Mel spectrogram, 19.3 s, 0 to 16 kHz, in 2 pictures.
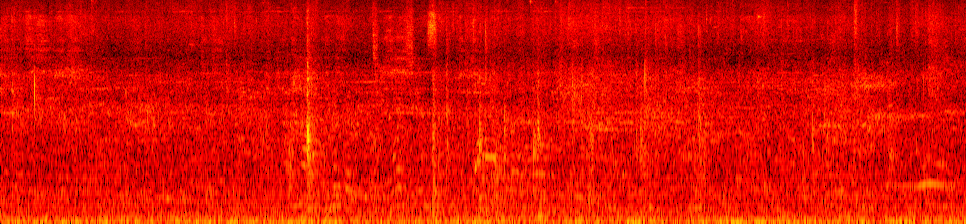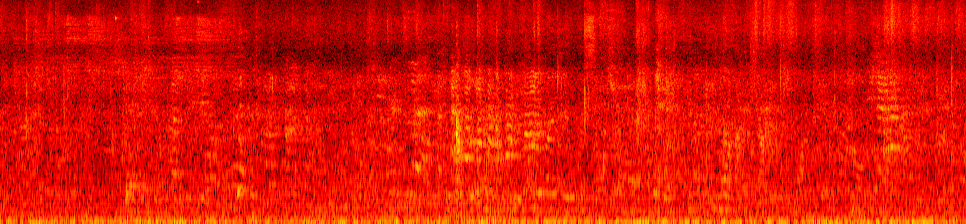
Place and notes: Minquan W. Rd. Station, Taipei City - waiting for the train
Minquan West Road Station, On the platform waiting for the train, Sony PCM D50 + Soundman OKM II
